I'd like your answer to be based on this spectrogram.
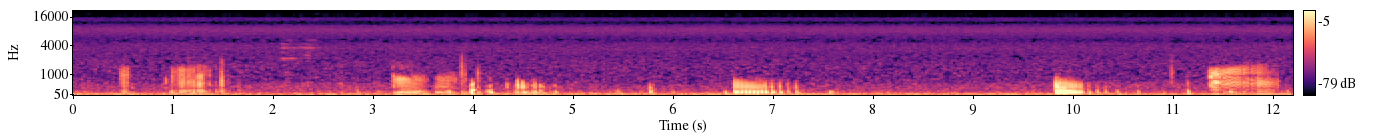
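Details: Several short gurgling rumbles from the abdomen over a low steady background hum; ordinary stomach growling (borborygmi).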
